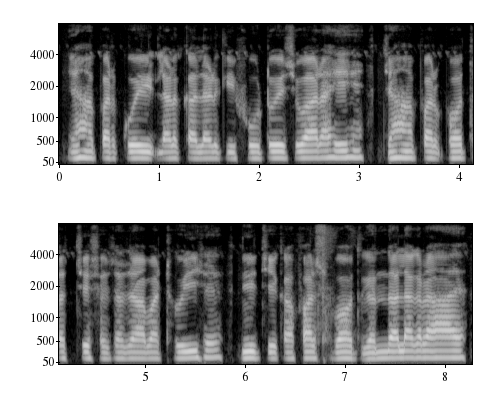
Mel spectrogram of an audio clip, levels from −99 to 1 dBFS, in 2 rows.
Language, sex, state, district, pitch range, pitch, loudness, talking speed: Hindi, male, Chhattisgarh, Bilaspur, 130-145 Hz, 135 Hz, -23 LUFS, 175 wpm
